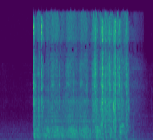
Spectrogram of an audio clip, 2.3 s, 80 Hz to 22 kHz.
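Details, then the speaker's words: 1972 Toyota Celica, factory 18RC engine, first start after over 20 years in junkyard, gas poured down carb vent tubes: cranking bursts into about 1.5 seconds of ragged firing then dies. Catches briefly but won't keep running; needs more fuel/choke. "Oh, sweet. It's trying. Let's give it a little bit of choke. Let's try some choke. Okay, we need a little bit more gas."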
